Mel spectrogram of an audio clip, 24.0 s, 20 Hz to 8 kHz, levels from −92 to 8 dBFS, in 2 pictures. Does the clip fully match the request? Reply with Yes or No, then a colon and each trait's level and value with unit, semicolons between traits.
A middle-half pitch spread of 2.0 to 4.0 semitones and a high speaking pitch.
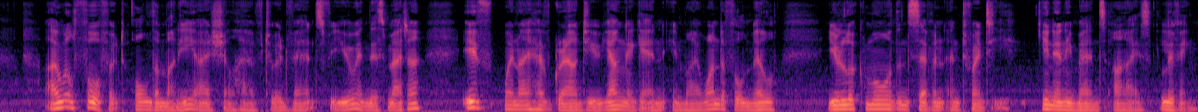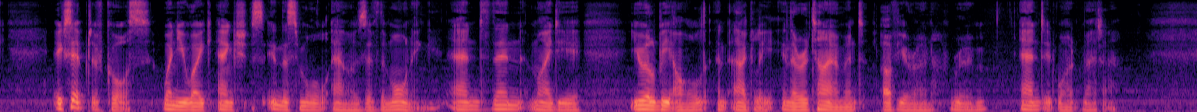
No: average, 3.3 semitones; very low, 95 Hz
